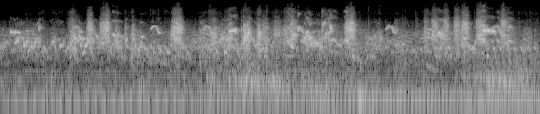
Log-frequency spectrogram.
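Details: Several colour budgies keep up continuous bright chirping, quick twittering notes and brief whistles tumbling over each other without pause, plus a faint low hum underneath.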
